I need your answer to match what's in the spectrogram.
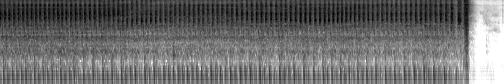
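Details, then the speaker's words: Yamaha Jupiter Z with a manual clutch, idling after the clutch rubber was replaced to cure a clunking clutch: a steady single-cylinder idle with a quick, even beat and no clutch clatter, then shut-off; normal idle. "suaranya sudah hilang glodok-glodoknya karena motor ini menggunakan kopling manual"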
